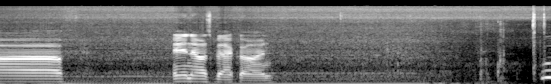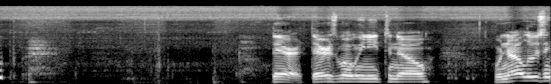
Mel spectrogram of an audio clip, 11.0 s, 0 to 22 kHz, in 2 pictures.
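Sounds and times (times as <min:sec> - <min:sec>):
car engine running: 0:00.0 - 0:05.3.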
